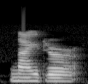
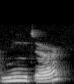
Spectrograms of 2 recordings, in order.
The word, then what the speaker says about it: neither: And both, neither or neither, two pronunciations, two correct pronunciation.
